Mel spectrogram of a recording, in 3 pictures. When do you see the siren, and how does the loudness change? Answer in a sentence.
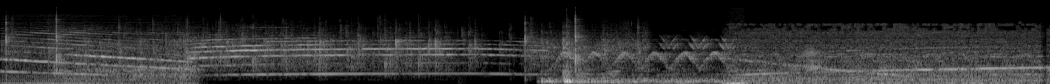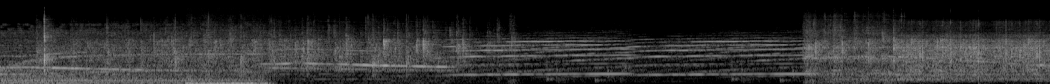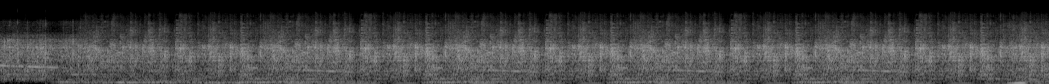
You can hear the siren from 0.0 to 31.4 s, getting quieter.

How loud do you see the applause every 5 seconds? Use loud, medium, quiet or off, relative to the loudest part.
quiet, quiet, medium, medium, loud, loud, loud.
